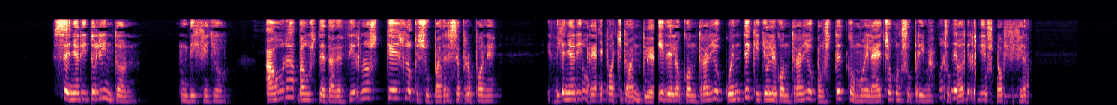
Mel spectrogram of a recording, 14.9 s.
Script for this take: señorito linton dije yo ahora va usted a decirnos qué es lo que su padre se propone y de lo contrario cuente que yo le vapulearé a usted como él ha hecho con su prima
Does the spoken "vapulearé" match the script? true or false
false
